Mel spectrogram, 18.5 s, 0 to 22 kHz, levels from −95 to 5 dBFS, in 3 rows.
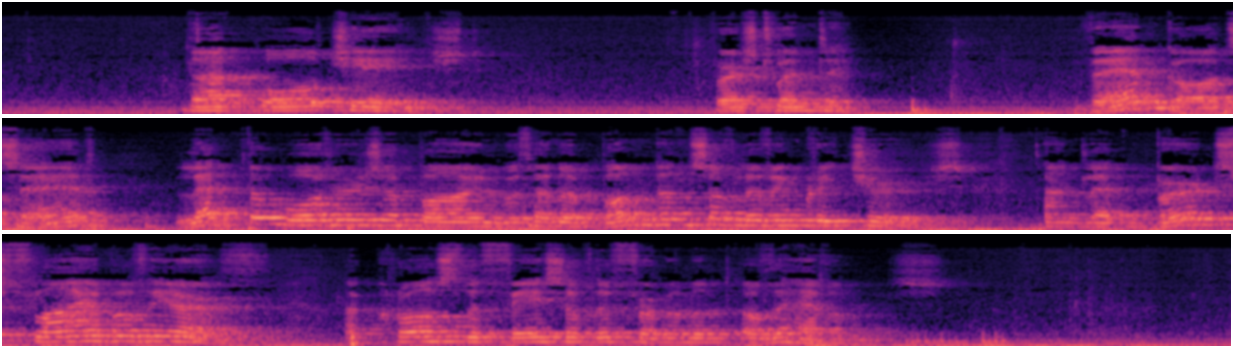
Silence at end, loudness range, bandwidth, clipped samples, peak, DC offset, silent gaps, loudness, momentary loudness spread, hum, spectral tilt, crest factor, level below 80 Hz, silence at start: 0 s; 5 LU; 15.5 kHz; under 0.1%; -10 dBFS; under 0.1%; none; -27 LUFS; 20 LU; none; -5.5 dB/octave; 16 dB; -40 dBFS; 0 s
